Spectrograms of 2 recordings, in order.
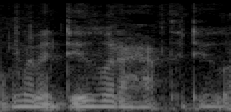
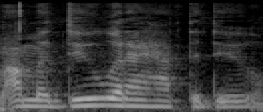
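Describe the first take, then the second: First: A fast, unvoiced whisper; whispered repeat. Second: Said in the usual way. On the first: Calming herself before the exam, whispered fast.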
